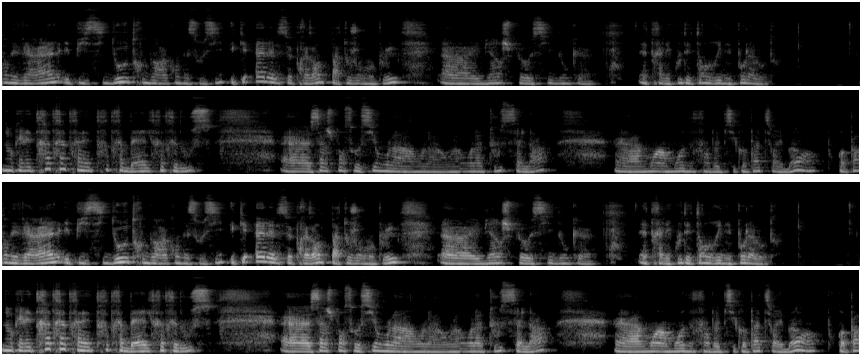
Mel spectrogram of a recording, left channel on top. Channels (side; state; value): left; quieter; 5.9 dB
